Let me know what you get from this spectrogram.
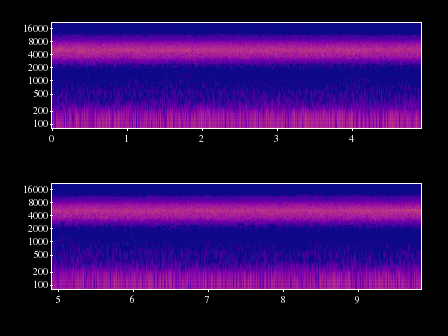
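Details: Cicada calling in summer: a continuous, steady high-pitched buzz that holds unbroken at even loudness for the whole stretch, with a faint low rumble underneath.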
